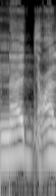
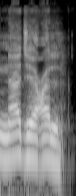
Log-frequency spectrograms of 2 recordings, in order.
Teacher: جیم پہ قلقلہ کرنا ہے، یعنی تھوڑا سا اس کو ہلا کے پڑھنا ہے۔ نجعل نہیں، نجعل۔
